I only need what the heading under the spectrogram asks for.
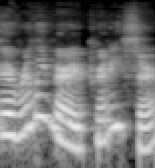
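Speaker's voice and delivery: soothing reassuring tone. Role-played character studying Alvaron's eyes: most reassuring voice. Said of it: "in her most reassuring voice".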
